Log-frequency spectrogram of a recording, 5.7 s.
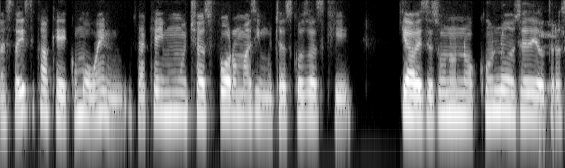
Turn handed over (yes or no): no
